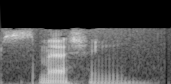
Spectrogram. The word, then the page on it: Smashing: smash·ing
